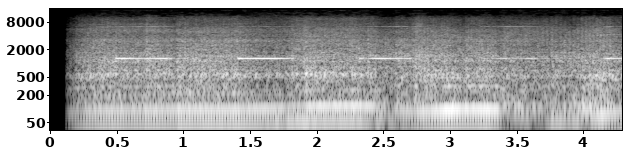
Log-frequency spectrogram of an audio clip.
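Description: Backhoe loader's diesel engine running with its reverse alarm sounding: evenly spaced single-pitched beeps, a little under one a second, over a steady engine hum.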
